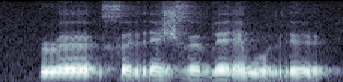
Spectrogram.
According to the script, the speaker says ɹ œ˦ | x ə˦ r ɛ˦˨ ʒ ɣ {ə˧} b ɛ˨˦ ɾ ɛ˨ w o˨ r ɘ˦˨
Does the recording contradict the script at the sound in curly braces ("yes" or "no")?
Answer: yes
